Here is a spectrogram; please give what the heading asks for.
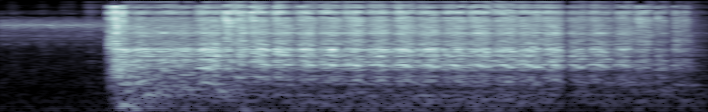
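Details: Willys-powered Army skid generator, electric fuel pump running, no prime this attempt: engine catches abruptly, chuffs unevenly about three seconds, fades and stops; runs only with prime, owner suspects blockage in carburetor.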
